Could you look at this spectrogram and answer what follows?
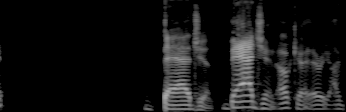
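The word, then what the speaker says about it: Bagent: Remember last episode when I mispronounced the backup quarterback name for the Bears? Bajan. What is it? I already forgot. I'm stuck pronouncing it the European way. How do you say it? Badgin.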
